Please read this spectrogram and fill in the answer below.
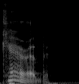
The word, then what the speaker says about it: cherub: The word cherub comes from the Old Semitic carob, meaning to ride, and is correctly pronounced carob.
